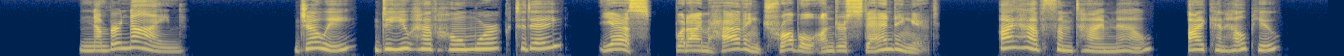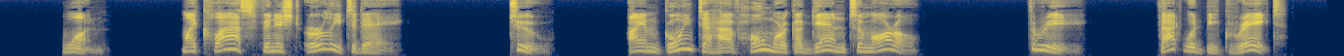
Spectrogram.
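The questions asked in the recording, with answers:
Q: I have some time now. I can help you.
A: 3: That would be great.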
